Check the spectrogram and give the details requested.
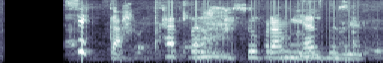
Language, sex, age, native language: Icelandic, female, 13, Icelandic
